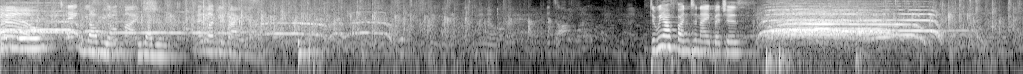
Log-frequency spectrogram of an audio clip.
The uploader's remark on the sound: Live From The Improv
